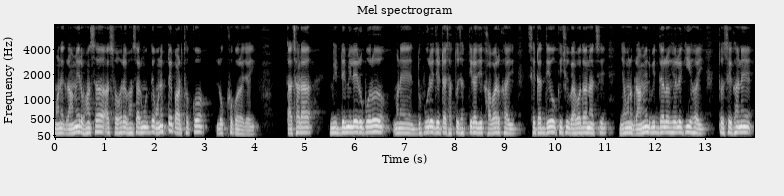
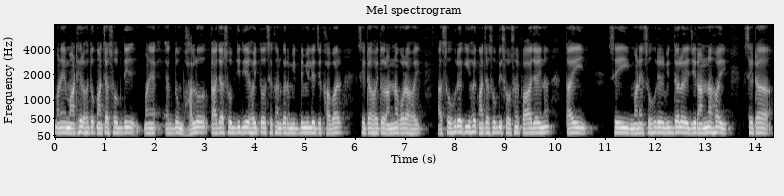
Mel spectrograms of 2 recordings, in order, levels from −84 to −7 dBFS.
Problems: none marked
